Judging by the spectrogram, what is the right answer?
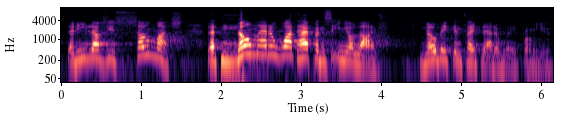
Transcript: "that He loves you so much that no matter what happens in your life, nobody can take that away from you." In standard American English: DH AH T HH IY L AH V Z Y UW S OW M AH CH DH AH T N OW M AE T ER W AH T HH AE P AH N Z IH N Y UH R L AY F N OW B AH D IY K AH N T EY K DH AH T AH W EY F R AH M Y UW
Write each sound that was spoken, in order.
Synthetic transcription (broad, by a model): DH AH T HH IY L AH V Z Y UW S OW M AH CH DH AH T N OW M AE T ER W AH T HH AE P AH N Z IH N Y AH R L AY F N OW B AH D IY K AH N T EY K DH AH T AH W EY F R AH M Y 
